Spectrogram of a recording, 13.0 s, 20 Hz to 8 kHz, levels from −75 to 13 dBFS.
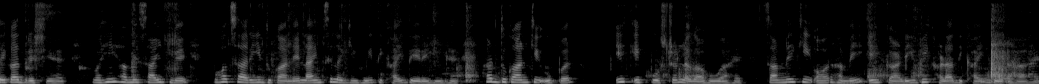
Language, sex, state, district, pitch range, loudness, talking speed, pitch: Hindi, female, Andhra Pradesh, Chittoor, 180-235 Hz, -34 LUFS, 185 wpm, 210 Hz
